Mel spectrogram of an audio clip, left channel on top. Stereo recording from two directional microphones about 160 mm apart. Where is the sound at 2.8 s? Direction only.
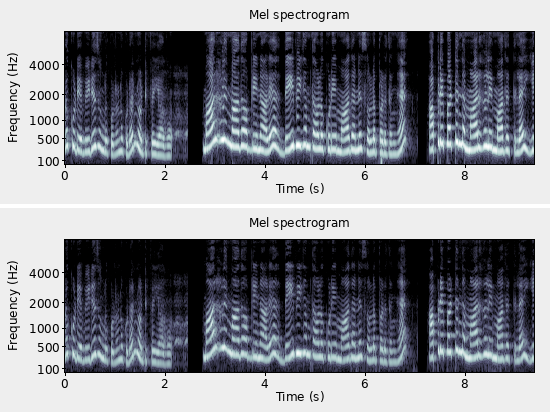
30° left (ahead or behind).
